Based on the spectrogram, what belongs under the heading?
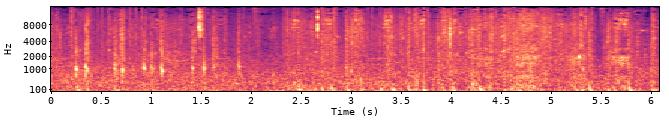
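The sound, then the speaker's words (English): Steady, rapid clip-clop of horse hooves trotting as a horse is ridden along railway tracks in a video game, a continuous rhythmic clatter over a dense, rumbling background with faint creaks and mechanical noise, no voices. “I don't think I'm supposed to be riding on the tracks like this, but okay.”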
